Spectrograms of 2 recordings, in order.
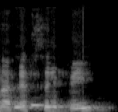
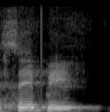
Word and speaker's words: SAP: In SAP, we have to call this word as SAP, not SAP. Okay. You need to pronounce SAP as SAP, not SAP. Many times you hear people talking like SAP. You should not call it as a SAP.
